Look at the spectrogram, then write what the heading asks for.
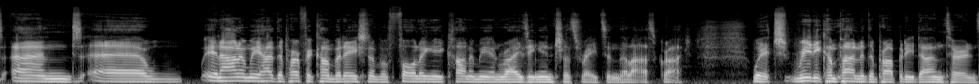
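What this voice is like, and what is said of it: Irish accent. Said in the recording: “So I'm Irish, obviously from the accent.”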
